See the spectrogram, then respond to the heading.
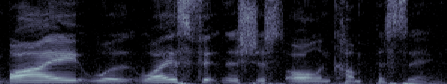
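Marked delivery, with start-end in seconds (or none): none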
